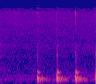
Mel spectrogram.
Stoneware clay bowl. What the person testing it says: A little higher, a little more of a drum sound.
